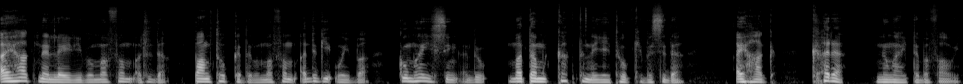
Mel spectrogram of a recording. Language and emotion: Manipuri, sad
